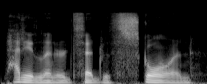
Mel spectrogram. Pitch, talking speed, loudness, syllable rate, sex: 85 Hz, 145 wpm, -18 LUFS, 3.7 syllables/s, male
